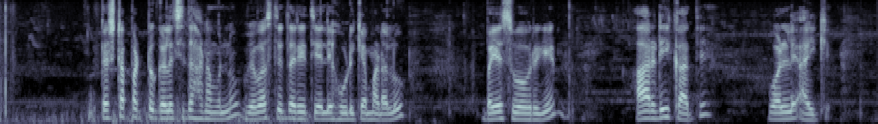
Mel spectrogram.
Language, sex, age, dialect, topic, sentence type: Kannada, male, 18-24, Mysore Kannada, banking, statement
